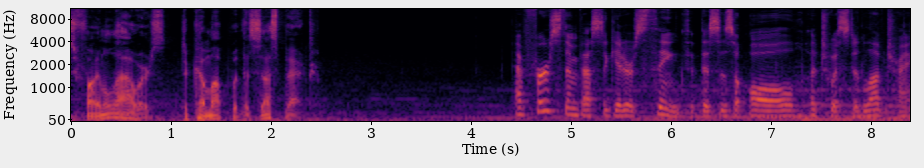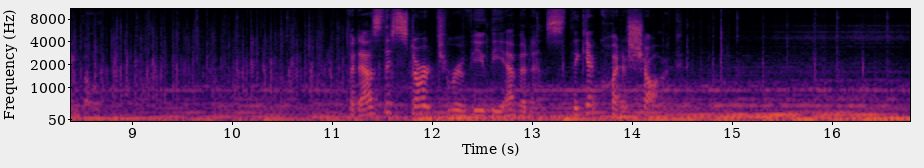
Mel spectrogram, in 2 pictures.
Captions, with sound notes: - At first investigators think that this is all a twisted love triangle. (audience clapping) But as they start to review the evidence, they get quite a shock. Things aren't what they seem.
